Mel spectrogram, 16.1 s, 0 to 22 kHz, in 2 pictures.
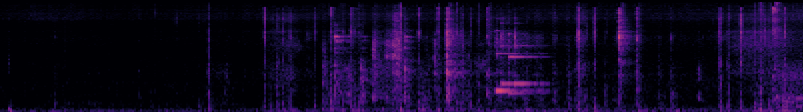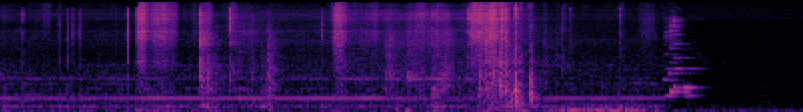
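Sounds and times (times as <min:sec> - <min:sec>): printer clicking and rattling: 0:07.6 - 0:14.6.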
